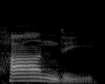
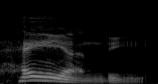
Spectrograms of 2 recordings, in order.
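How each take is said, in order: First: The first vowel is a plain open sound. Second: The first vowel has a nasal, twangy quality. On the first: The speaker calls it wrong. "I'm not giving it a handy" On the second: The speaker calls it right. "but handy"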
